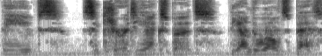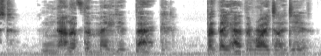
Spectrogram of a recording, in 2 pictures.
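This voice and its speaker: A grave intelligence official in a video game. He speaks in a measured, fairly low voice, with noticeable noise behind him. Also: fairly even intonation, sharp tone, poor audio. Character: grave male intelligence official briefing an agent. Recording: clear background noise.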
